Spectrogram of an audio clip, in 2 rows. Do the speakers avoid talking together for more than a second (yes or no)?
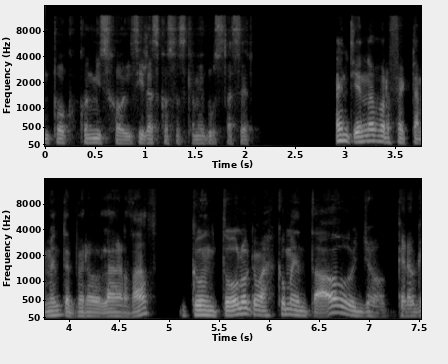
yes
